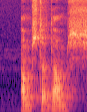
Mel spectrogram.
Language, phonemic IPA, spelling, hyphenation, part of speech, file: Dutch, /ˌɑm.stərˈdɑms/, Amsterdams, Am‧ster‧dams, adjective, Nl-Amsterdams.ogg
- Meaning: from Amsterdam, relating to that Dutch city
